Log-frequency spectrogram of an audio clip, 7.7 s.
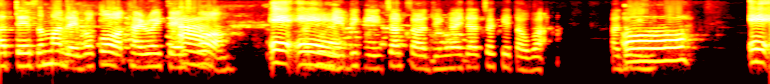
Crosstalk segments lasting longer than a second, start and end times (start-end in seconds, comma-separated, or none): none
